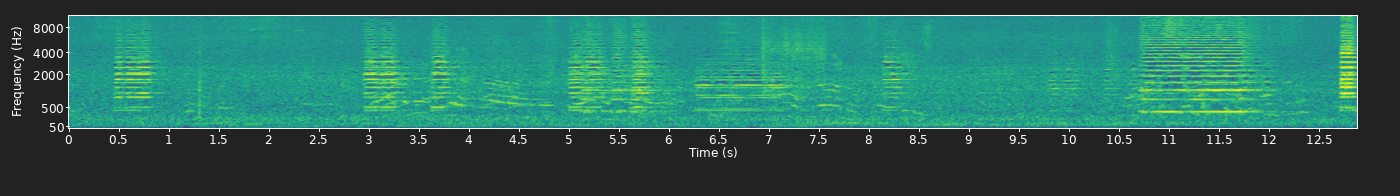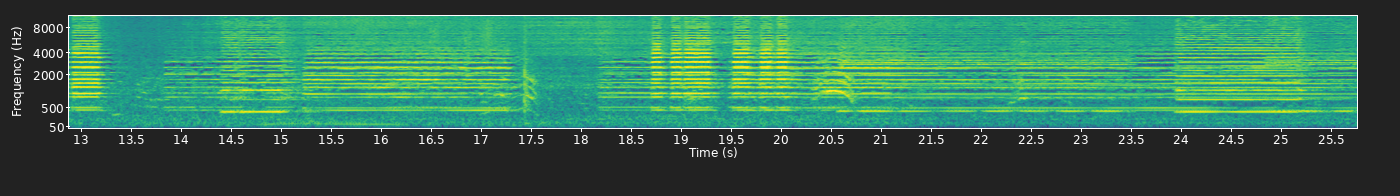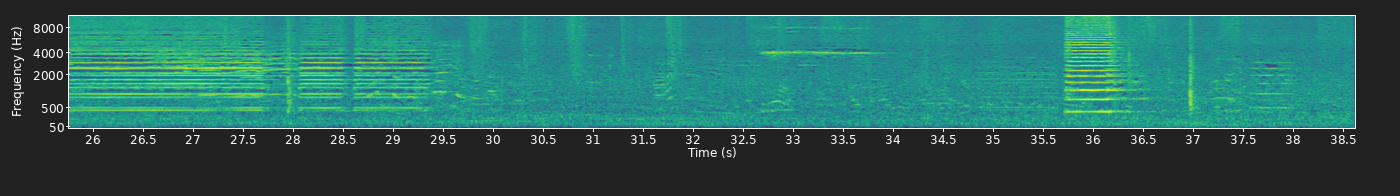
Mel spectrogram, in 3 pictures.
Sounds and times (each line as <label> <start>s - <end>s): auto horn honks angry close echo 12.7s - 17.4s
auto horn honks angry close echo 18.2s - 29.4s
auto horn honks angry close echo 35.3s - 36.4s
